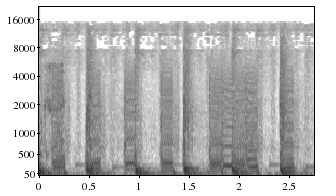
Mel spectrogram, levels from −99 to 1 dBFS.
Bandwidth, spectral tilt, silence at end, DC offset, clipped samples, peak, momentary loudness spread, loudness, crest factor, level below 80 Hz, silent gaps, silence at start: 16 kHz; -4.5 dB/octave; 0 s; under 0.1%; under 0.1%; -14 dBFS; 4 LU; -31 LUFS; 18 dB; -38 dBFS; none; 0 s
